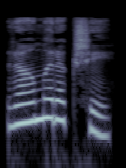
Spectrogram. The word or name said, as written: ರಾಮರಕ್ಷೆ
